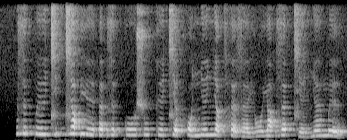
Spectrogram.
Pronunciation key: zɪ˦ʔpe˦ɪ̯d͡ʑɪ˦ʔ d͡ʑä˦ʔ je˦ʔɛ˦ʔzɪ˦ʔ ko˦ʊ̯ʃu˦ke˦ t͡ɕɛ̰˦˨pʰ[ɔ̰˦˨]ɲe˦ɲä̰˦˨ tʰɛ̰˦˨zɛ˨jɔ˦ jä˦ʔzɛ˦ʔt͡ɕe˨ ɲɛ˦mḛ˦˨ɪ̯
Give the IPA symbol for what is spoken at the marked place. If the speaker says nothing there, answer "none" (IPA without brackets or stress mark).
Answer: ɔ̰˦˨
